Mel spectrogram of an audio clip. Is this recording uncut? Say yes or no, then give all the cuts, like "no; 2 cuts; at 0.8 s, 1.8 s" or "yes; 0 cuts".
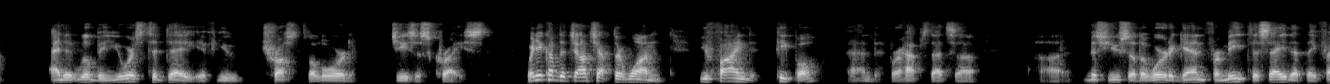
yes; 0 cuts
